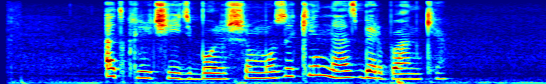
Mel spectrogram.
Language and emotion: Russian, neutral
